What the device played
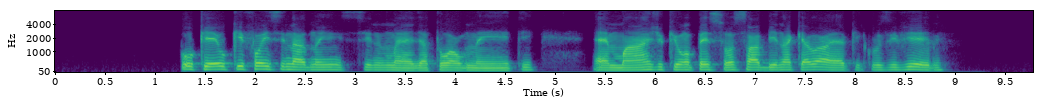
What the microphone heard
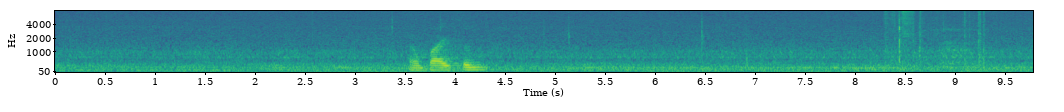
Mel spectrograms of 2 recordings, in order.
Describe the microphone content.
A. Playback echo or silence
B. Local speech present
B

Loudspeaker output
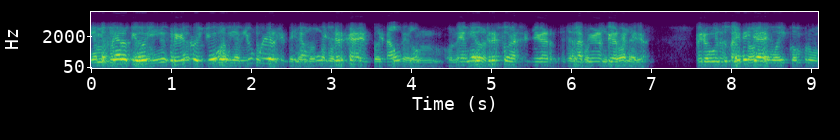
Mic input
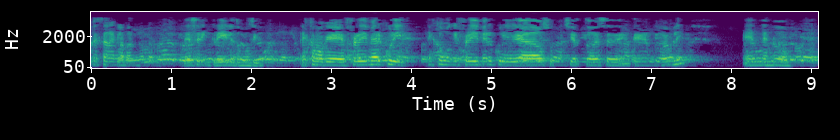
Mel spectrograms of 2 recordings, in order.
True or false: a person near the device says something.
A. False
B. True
B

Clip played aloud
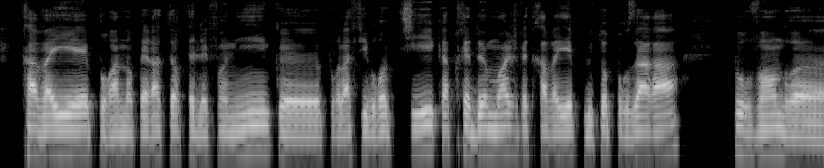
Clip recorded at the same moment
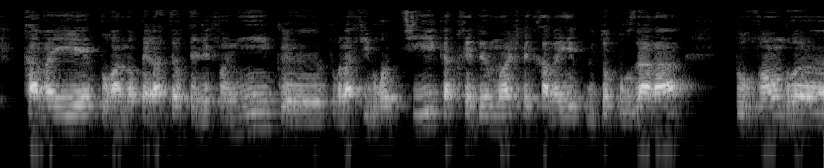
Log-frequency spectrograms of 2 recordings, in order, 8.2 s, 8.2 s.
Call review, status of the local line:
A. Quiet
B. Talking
A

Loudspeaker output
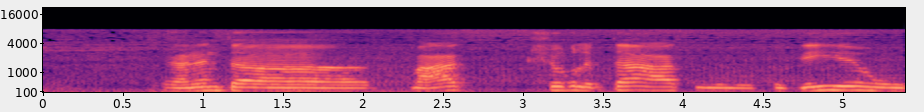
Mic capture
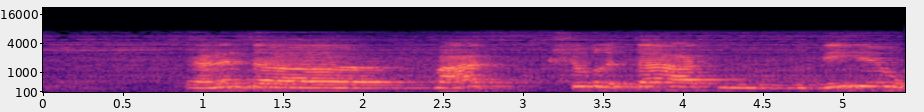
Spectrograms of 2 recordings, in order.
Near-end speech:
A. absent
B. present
A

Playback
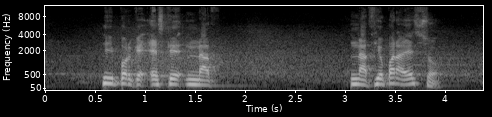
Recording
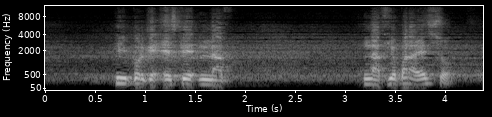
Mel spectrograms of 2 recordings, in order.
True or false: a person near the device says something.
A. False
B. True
A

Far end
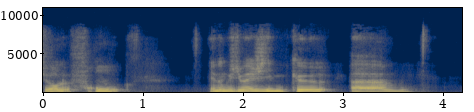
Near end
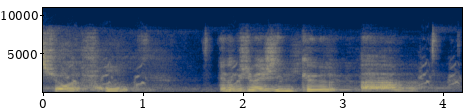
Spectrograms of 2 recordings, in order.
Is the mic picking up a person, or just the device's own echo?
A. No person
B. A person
A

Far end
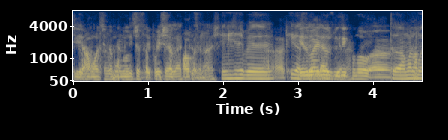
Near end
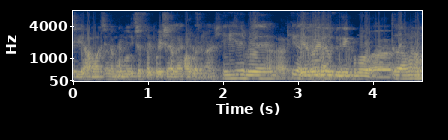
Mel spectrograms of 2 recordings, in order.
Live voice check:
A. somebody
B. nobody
B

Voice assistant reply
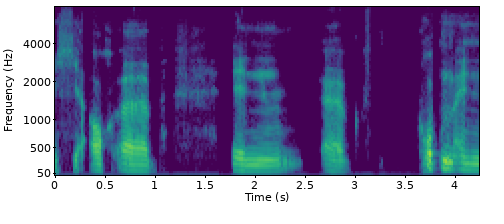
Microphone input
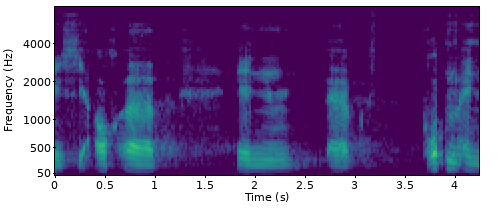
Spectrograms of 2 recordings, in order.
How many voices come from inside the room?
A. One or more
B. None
B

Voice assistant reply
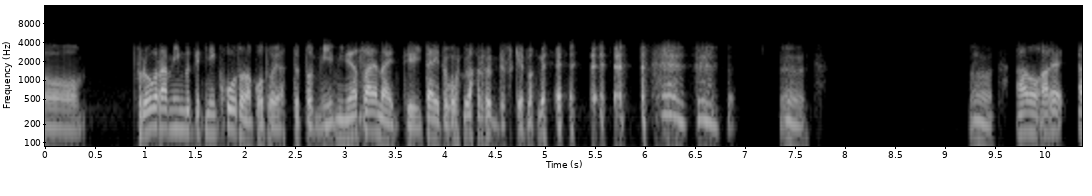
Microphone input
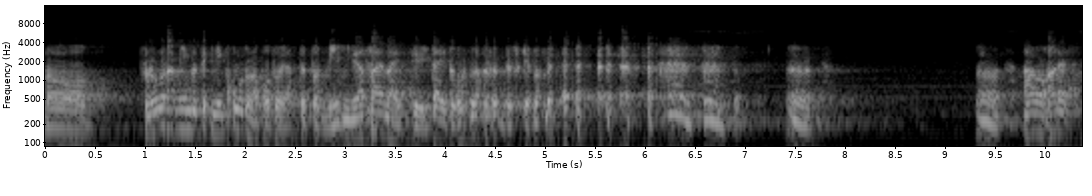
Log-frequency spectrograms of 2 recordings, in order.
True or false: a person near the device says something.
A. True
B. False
B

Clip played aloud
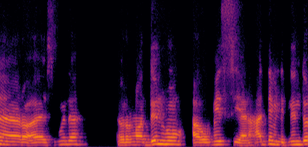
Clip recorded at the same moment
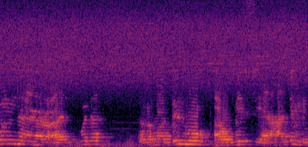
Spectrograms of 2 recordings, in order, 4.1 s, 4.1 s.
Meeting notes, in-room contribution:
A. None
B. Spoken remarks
A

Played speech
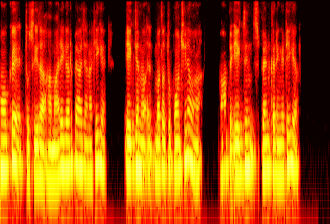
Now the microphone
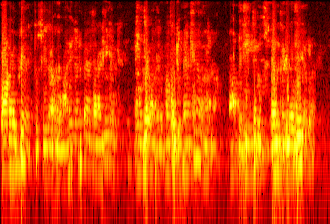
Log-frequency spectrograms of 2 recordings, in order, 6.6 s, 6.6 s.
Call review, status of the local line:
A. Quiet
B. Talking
A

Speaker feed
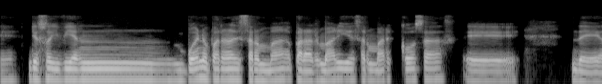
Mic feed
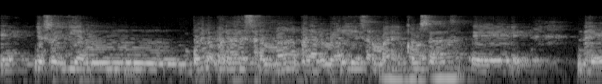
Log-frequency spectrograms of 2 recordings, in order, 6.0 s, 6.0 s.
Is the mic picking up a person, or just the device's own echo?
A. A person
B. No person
A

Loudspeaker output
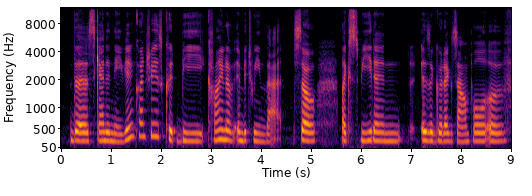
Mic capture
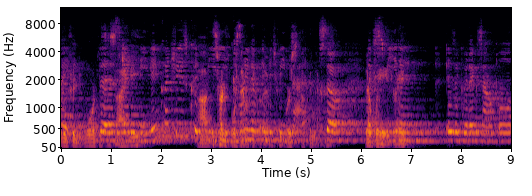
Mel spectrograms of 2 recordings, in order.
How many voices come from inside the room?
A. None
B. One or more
B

